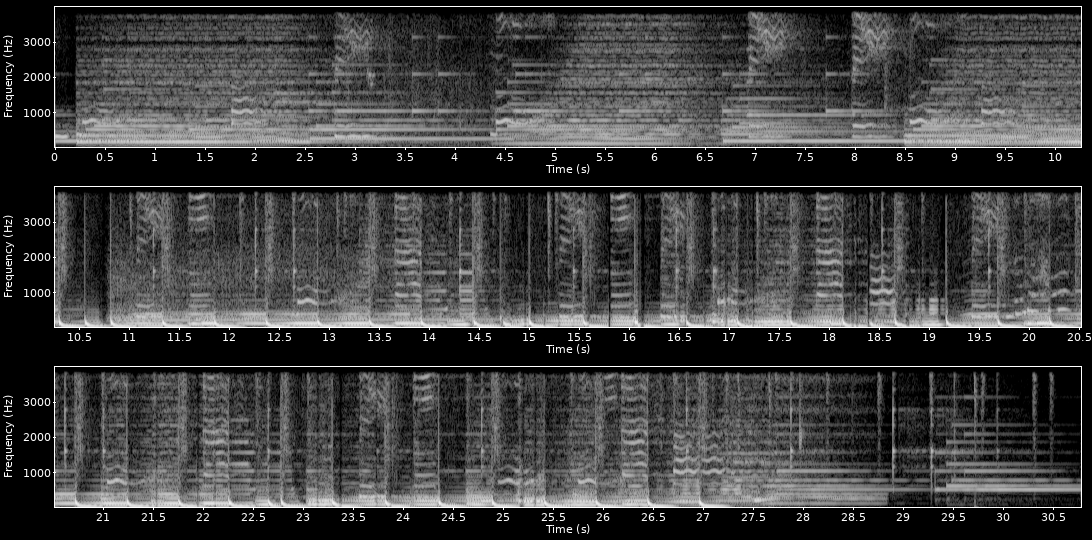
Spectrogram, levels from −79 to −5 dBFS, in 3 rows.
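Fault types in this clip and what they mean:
Repeated packet loss (robotic sound): gaps up to 42 ms recur between 14.4 and 24.1 s, each filled by stretching the last sound, giving choppy stretches with pieces missing.
Short concealed packet loss: near 25.2 to 25.4 s, two isolated holes of 20 and 40 ms are bridged by continued sound, heard as a brief smear.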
